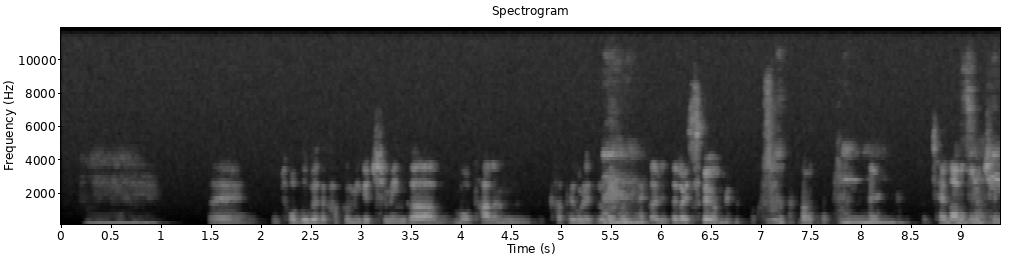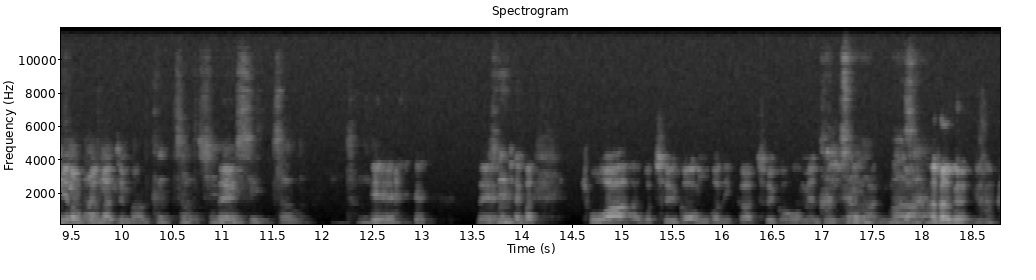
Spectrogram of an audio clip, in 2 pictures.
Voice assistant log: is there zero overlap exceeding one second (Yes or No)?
No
